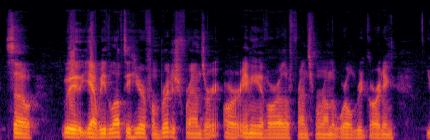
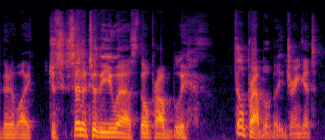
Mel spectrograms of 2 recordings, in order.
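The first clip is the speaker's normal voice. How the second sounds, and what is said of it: Put-on British accent. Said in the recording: “It's my British accent.”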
